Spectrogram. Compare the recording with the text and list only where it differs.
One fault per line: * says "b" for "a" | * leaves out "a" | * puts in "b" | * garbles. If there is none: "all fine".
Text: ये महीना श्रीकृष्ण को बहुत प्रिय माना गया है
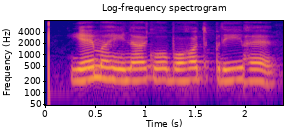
* leaves out "श्रीकृष्ण"
* leaves out "माना गया"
